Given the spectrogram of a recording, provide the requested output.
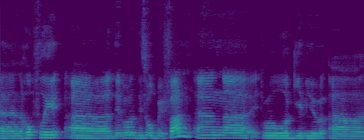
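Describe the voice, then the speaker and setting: A man with a Norwegian accent speaks at a fairly slow pace. His pitch is fairly high, and his tone is dark and mellow. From Norway. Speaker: disc golf unboxing youtuber. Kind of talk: unboxing video. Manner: halting, many filler words.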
